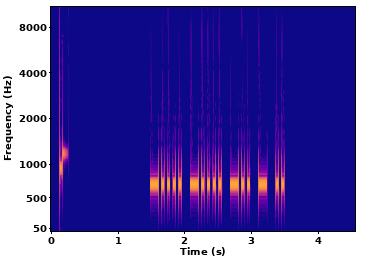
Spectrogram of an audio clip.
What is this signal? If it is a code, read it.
Morse code, heard as a keyed tone, about 27 wpm, 700 Hz. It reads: 66DTI
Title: Five Challenging Letter-Number Combinations 28wpm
